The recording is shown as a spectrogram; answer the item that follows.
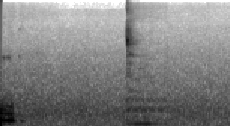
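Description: A single sharp computer mouse click about a second and a quarter in, over quiet room tone.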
